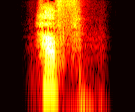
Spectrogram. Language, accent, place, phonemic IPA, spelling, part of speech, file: German, Germany, Berlin, /haf/, Haff, noun, De-Haff.ogg
- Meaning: a lagoon behind a spit or narrow island, especially in the Baltic Sea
